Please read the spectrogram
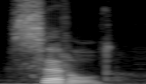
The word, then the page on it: settled: American English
